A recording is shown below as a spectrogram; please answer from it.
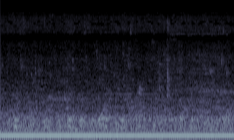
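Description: Steady low hum of aquarium equipment, with a faint watery trickle from the air-driven sponge filters.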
